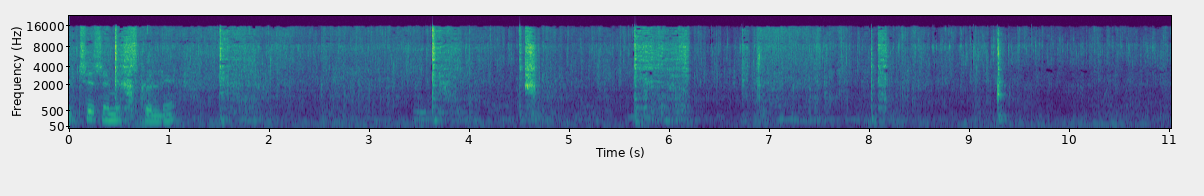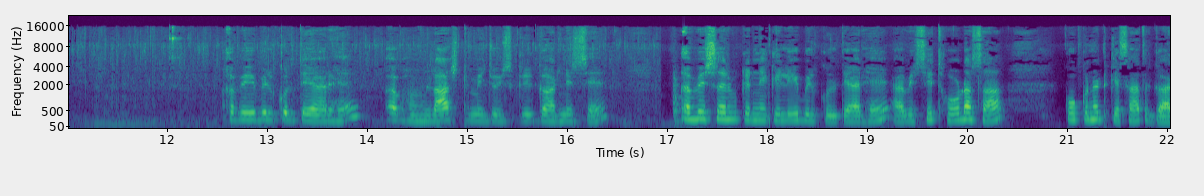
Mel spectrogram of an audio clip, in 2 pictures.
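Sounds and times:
metal spatula scraping a pan: 0:00.0 - 0:12.5
soft frying: 0:00.0 - 0:19.0.

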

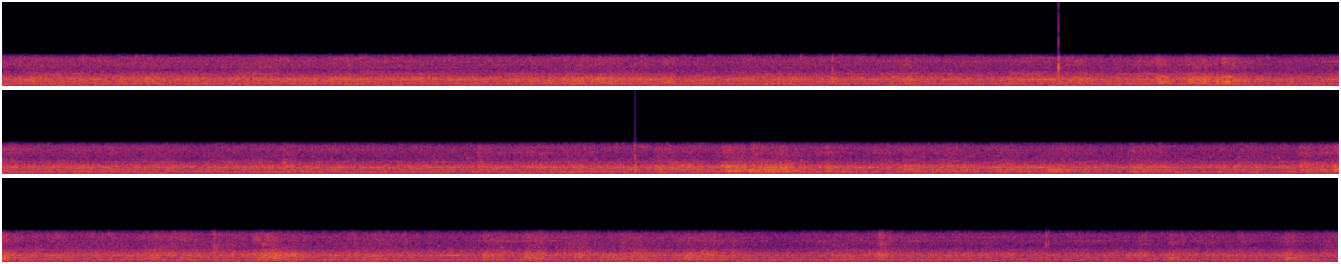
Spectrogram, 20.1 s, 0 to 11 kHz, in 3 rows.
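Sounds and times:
train wheels rumbling on rails: 0:00.0 - 0:20.0
wheels clattering over rail joints: 0:02.0 - 0:20.0.

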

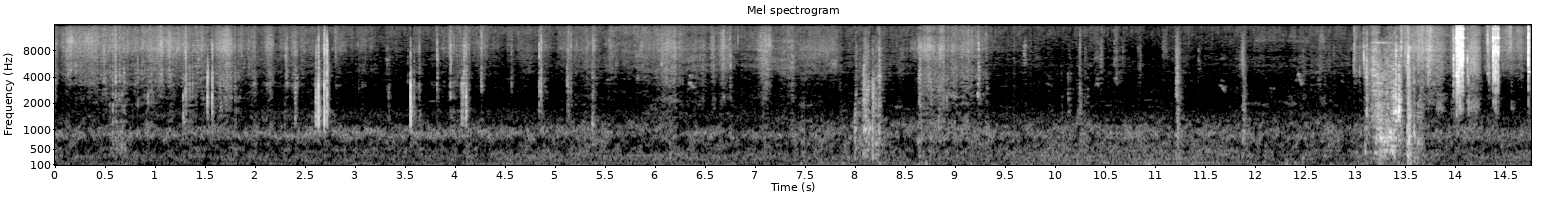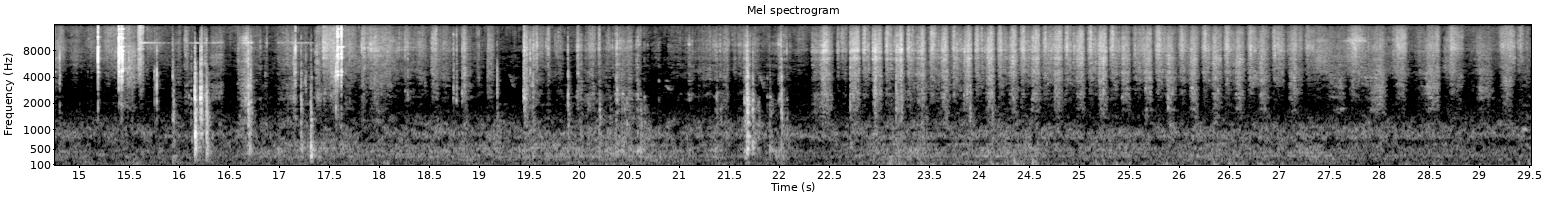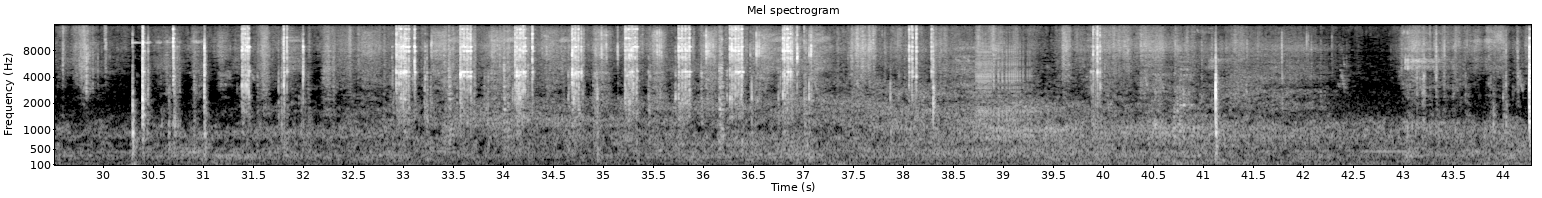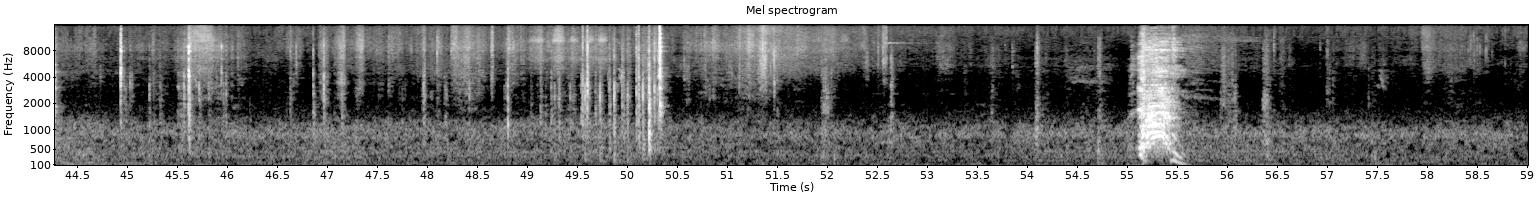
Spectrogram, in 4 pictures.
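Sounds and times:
metal tools clicking and tapping: 0:14.0 - 0:17.8, 0:32.9 - 0:37.3, 0:37.9 - 0:38.4
socket ratchet clicking: 0:32.9 - 0:37.3, 0:37.9 - 0:39.0.

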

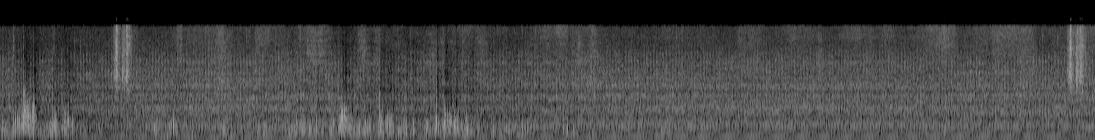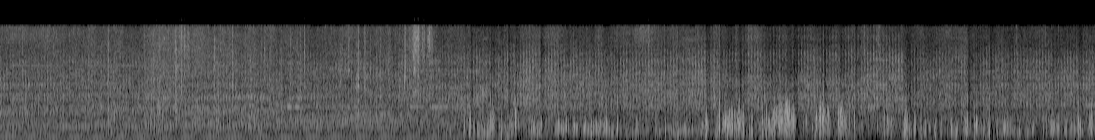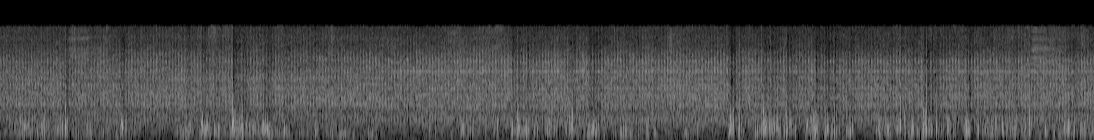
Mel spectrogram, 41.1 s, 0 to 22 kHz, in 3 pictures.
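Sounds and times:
vehicle engine idling: 0:00.0 - 0:41.0
microphone handling noise: 0:00.2 - 0:07.7, 0:10.6 - 0:24.1.

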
